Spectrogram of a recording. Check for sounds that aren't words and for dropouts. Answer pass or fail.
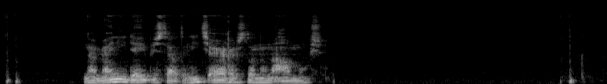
pass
